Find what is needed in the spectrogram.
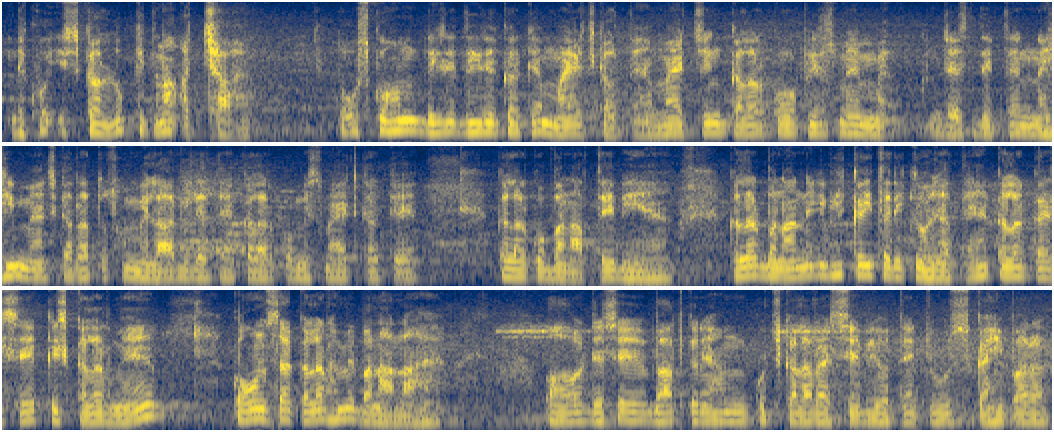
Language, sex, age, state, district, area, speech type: Hindi, male, 45-60, Uttar Pradesh, Hardoi, rural, spontaneous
